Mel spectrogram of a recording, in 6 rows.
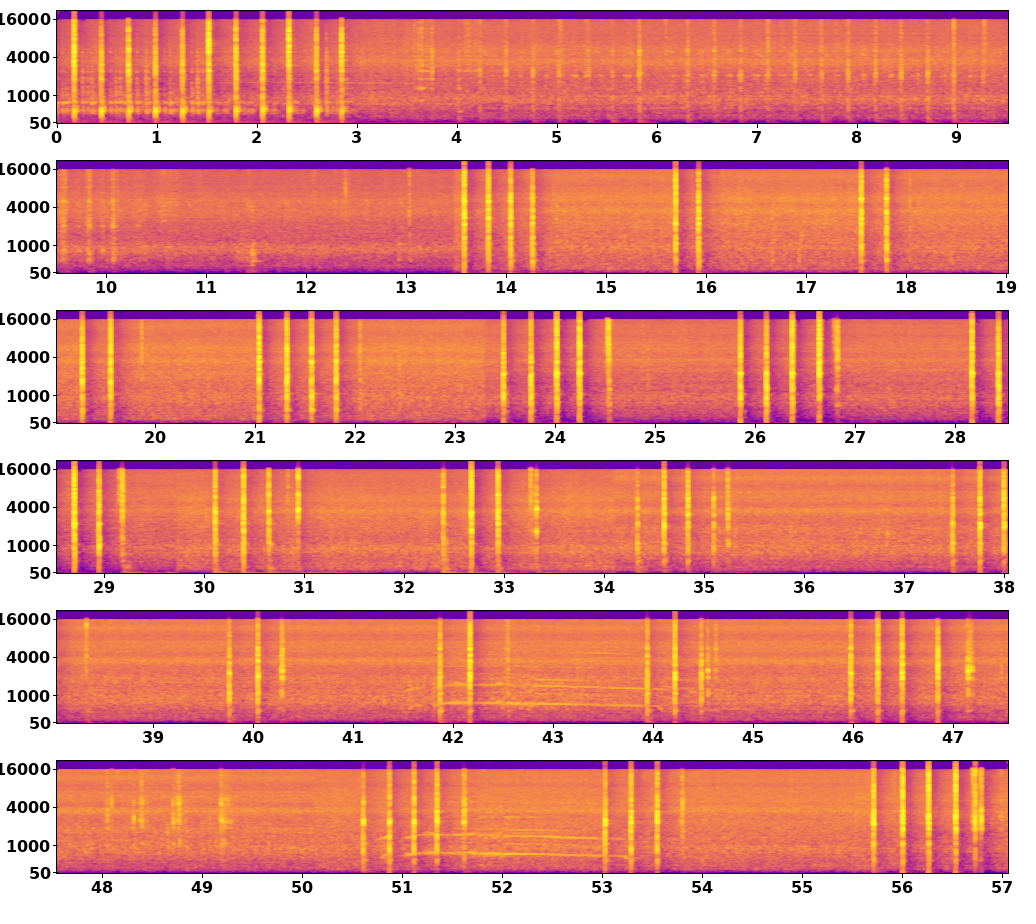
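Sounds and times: knife chopping bamboo: 0:00.0 - 0:03.0, 0:04.2 - 0:10.2, 0:13.5 - 0:14.4, 0:30.1 - 0:31.0, 0:32.4 - 0:33.4, 0:37.4 - 0:38.1
steady background hiss: 0:00.0 - 0:57.0.

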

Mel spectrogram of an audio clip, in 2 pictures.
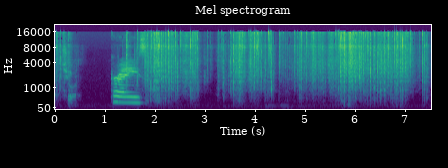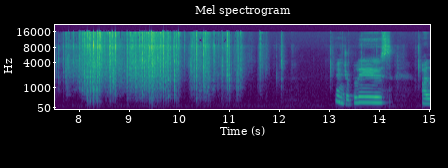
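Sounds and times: plastic bags crinkling: 0:00.0 - 0:00.5, 0:01.2 - 0:12.3.

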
